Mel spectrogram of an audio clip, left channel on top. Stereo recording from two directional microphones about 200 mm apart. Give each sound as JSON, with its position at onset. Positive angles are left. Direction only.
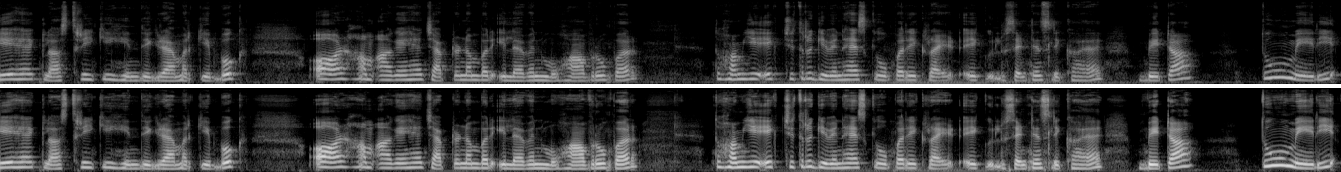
{"t": 0.0, "sound": "a woman's voice", "side_deg": -30}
